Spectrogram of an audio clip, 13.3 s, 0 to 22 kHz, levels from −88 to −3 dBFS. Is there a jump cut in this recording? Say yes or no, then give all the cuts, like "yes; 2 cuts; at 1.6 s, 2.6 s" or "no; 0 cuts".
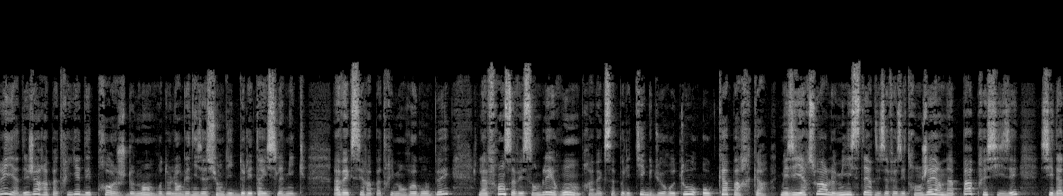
yes; 2 cuts; at 4.1 s, 9.7 s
